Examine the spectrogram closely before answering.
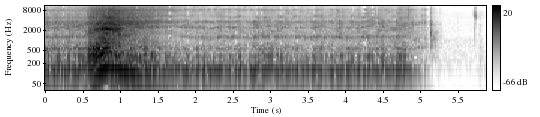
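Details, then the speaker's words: Kawasaki ZZR1100 after valve clearance adjustment with new shims and cam chain tensioner adjustment: quick rev blip settling to smooth even idle with the previous tick gone; normal idle. "it's night and day it's completely different bike it sounds amazing there's no tick if you ever listened to how it sounded before this is what it sounds like"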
